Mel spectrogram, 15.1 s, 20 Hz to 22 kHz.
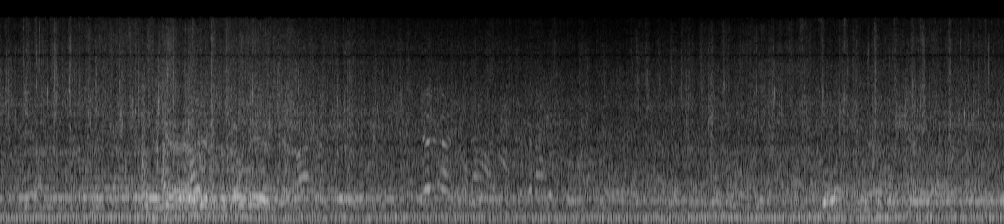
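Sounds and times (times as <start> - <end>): model boat electric motors whining: 0.0 - 15.0.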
